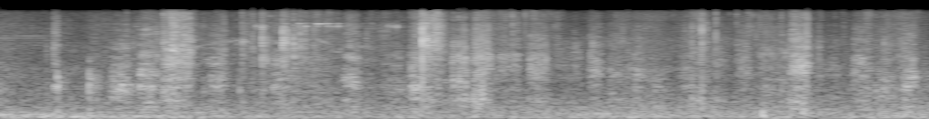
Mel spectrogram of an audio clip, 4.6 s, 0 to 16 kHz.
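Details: Norwegian Elkhound born 31 May 2004, kept in Japan, playing with a blue toy egg indoors; quick breathy panting bursts come in uneven rhythm, with a few brief sharp clicks or squeaks mixed in.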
